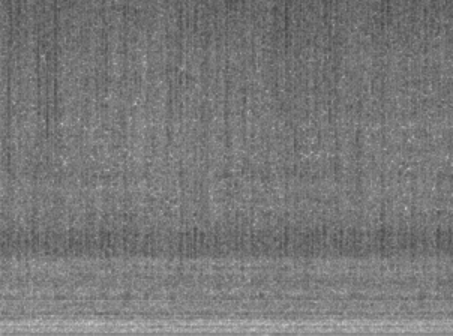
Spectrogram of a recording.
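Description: Honey caramel sauce cooking in a roasting pan on the stove: a steady, even hiss over a low hum.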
